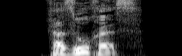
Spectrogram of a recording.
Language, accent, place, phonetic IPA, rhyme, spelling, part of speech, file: German, Germany, Berlin, [fɛɐ̯ˈzuːxəs], -uːxəs, Versuches, noun, De-Versuches.ogg
- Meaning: genitive singular of Versuch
